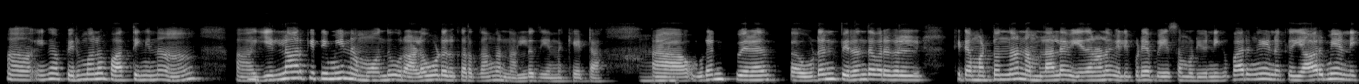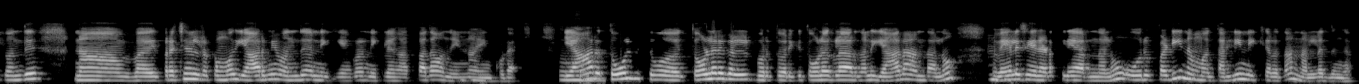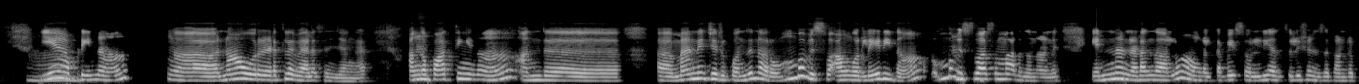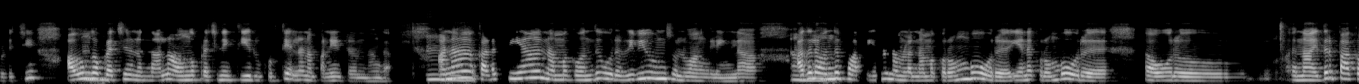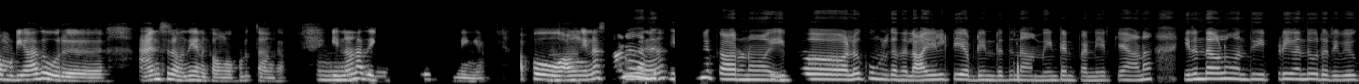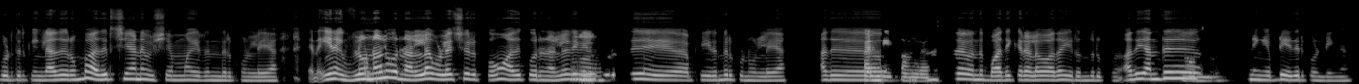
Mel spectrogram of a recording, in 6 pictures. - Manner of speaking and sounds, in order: static; distorted speech; drawn out: "அ"; "தோழி" said as "தோல்"; other background noise; drawn out: "ஆ"; drawn out: "அந்த"; in English: "சொல்யூஷன்ஸ"; in English: "ரிவ்யூன்னு"; drawn out: "ஒரு"; tsk; drawn out: "ஒரு"; in English: "ஆன்சர"; unintelligible speech; in English: "லாயால்டி"; in English: "மெயின்டெயின்"; in English: "ரிவ்யூ"; gasp; in English: "ரிவ்யூ"; drawn out: "குடுத்து"; drawn out: "அது"; drawn out: "அந்து"; "வந்து" said as "அந்து"
- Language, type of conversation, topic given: Tamil, podcast, தோல்வியிலிருந்து மீண்டு நீங்கள் என்ன கற்றுக்கொண்டீர்கள்?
